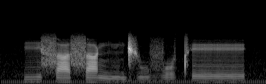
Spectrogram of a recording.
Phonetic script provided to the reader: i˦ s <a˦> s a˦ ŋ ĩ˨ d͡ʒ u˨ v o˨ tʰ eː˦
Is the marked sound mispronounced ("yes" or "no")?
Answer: no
